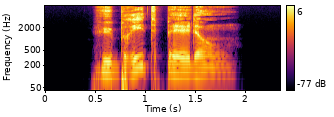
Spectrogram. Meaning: 1. hybridism 2. hypercorrect form
- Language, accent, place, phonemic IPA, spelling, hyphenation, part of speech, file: German, Germany, Berlin, /hyˈbʁiːtˌbɪldʊŋ/, Hybridbildung, Hy‧brid‧bil‧dung, noun, De-Hybridbildung.ogg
